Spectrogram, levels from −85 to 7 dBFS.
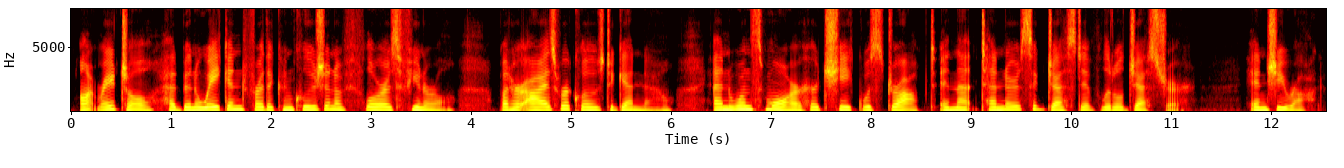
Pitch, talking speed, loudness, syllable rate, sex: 215 Hz, 165 wpm, -17 LUFS, 5.0 syllables/s, female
